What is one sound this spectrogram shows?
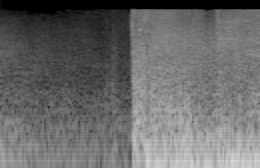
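Gunfire bursts out loudly.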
